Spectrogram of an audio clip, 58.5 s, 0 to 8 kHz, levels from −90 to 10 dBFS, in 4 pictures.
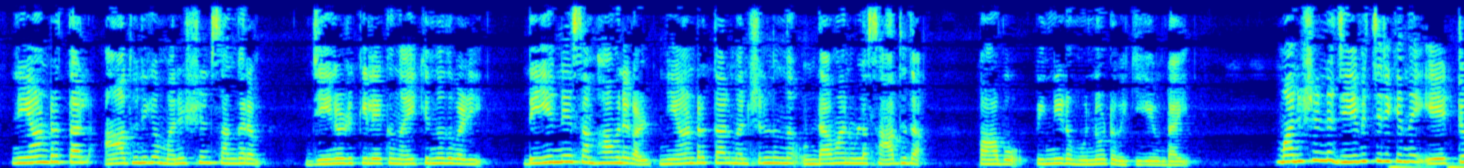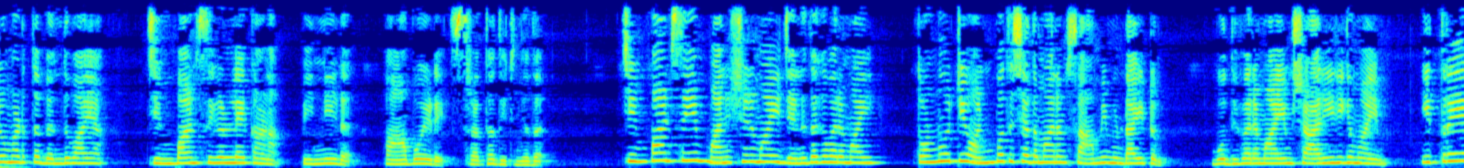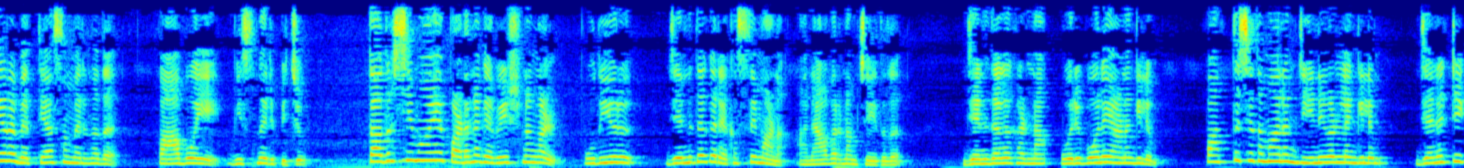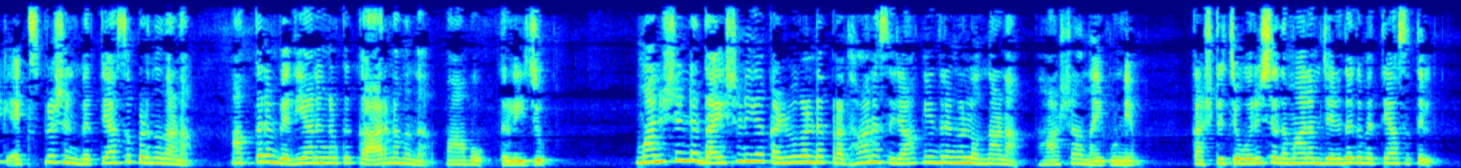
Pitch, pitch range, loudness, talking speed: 240 Hz, 220-275 Hz, -22 LUFS, 80 wpm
